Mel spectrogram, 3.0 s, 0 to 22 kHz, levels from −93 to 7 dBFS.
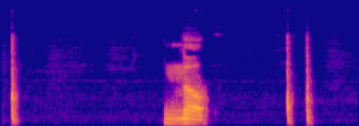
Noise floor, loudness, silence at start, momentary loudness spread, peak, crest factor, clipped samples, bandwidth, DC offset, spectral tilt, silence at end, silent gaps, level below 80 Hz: -76 dBFS; -20 LUFS; 0.1 s; 16 LU; -2 dBFS; 22 dB; under 0.1%; 7.6 kHz; under 0.1%; -6 dB/octave; 0.4 s; none; -66 dBFS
